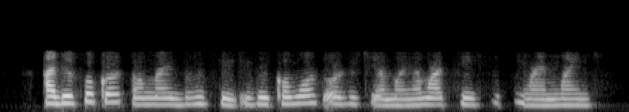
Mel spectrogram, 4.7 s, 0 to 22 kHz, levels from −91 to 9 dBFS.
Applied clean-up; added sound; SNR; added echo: neural mask model DeepFilterNet 3.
